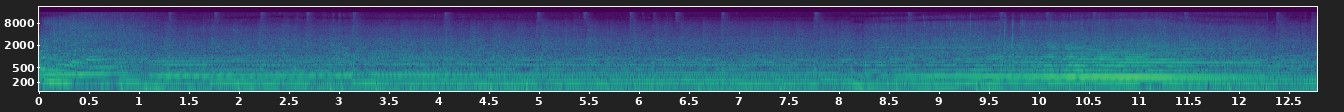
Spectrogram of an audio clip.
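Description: A small boat's motor running steadily on the water, with a music score playing over it.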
